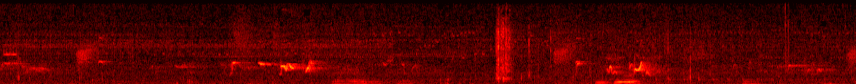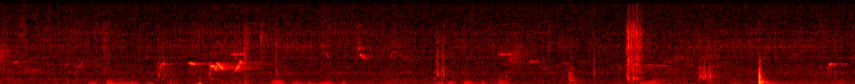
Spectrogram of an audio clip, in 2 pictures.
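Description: Birds chirping in short bursts every few seconds, over faint low voices and a couple of sharp clicks.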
